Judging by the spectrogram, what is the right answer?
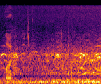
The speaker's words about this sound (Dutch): Komt een hele groep Canadese ganzen over.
